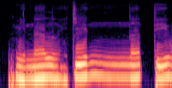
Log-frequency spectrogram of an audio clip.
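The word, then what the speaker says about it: مِنَ الْجِنَّةِ: Hai cara bacanya Hai lem sukunya dibaca secara jelas ya Enggak boleh memantul Minal Minal perboleh Mina lilin ndak boleh ya nggak boleh membantu virus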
